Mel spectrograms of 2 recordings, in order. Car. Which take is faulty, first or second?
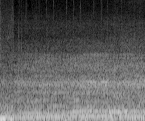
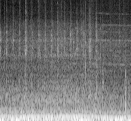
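second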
